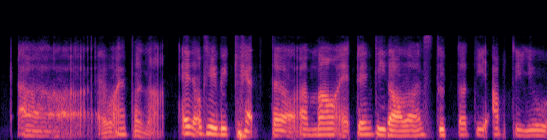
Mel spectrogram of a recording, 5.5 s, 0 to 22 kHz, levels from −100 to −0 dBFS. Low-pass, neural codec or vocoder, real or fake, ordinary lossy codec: none; codec, 16 kHz, 2 kbps, FreqCodec, smaller model; fake; none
